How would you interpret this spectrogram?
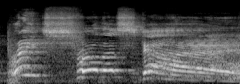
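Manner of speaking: high, very drawn-out doll catchphrase; Woody. Retold or imitated. Couple hears the doll from downstairs, high slow cowboy call. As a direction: stretch it out like a cowboy toy calling. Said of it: "we both heard Woody go".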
